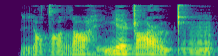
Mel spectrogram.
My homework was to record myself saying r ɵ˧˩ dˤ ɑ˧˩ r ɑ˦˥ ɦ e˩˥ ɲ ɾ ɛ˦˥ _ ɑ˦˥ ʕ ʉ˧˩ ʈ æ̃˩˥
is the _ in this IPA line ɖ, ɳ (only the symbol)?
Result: ɖ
